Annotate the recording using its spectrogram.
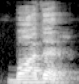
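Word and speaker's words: bother: दोस्तों कैसे पढ़ेंगे डोंट बॉदर तो ये ब लिख लेंगे और ये ओ तो ब हो गया और दर टी ए से थ होता है लेकिन यहां मानेंगे द ये साइलेंट है और ये र डोंट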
